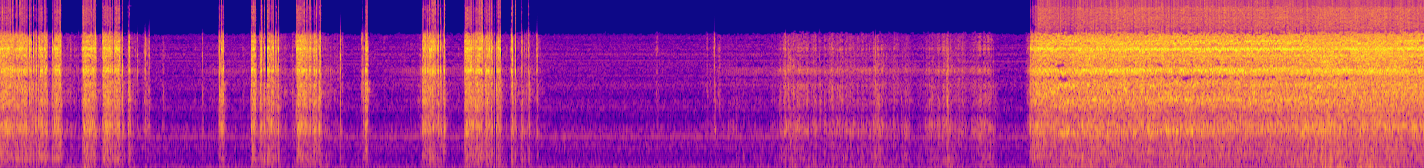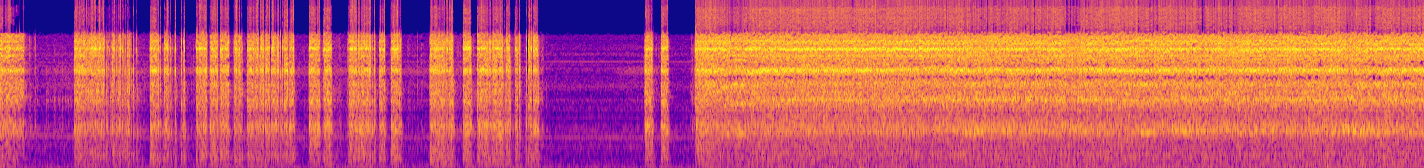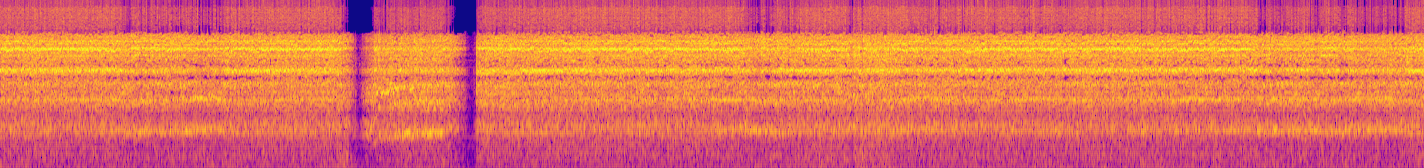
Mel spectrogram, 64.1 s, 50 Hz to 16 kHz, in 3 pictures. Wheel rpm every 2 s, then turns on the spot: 20, 10, 20, 20, 0, 10, 20, 50, 210, 210, 150, 20, 20, 20, 10, 30, 200, 220, 230, 230, 230, 220, 220, 190, 130, 190, 220, 220, 230, 220, 230, 230.
0-2 4-8 10-14 22-30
